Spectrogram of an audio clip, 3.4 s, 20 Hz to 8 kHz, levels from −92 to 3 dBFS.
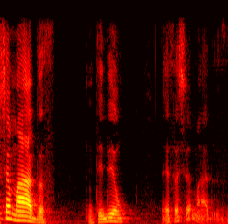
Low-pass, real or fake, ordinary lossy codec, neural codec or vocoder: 7.2 kHz; real; none; none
